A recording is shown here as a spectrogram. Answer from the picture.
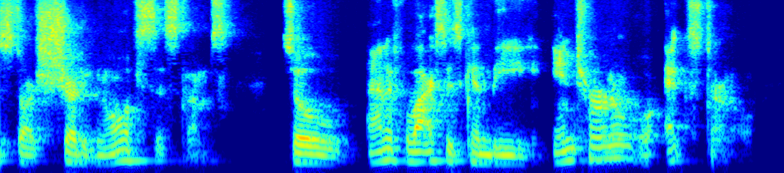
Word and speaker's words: anaphylaxis: find the concept of anaphylaxis I might be pronouncing that wrong no no anaphylaxis is correct you know it's anaphylactical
